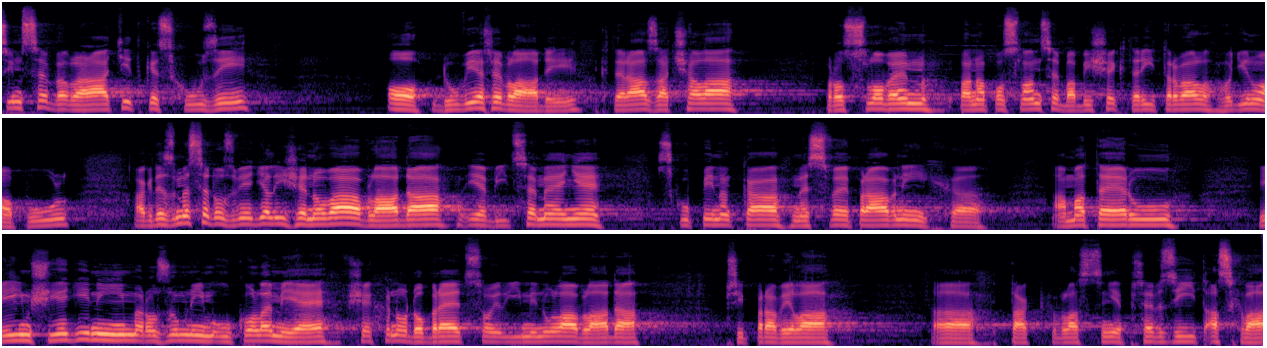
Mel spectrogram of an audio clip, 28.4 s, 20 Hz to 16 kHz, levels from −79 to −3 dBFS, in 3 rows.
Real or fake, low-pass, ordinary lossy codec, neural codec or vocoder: real; 14.4 kHz; AAC, 96 kbps; none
